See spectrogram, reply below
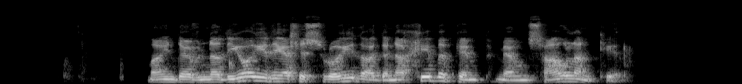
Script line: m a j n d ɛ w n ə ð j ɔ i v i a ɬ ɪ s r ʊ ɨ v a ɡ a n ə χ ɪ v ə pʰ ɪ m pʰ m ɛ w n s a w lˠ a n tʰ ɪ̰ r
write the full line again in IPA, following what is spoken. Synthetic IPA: m a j n d ɛ v n ə ð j ɔ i ð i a ɬ ɪ s r ʊ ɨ ð a ɡ ə n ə χ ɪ b ə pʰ ɪ m pʰ m ɛ w n s a w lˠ a n tʰ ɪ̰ r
